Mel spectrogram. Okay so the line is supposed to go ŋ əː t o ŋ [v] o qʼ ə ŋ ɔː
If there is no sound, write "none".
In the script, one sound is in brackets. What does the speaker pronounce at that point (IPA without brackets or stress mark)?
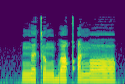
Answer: b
